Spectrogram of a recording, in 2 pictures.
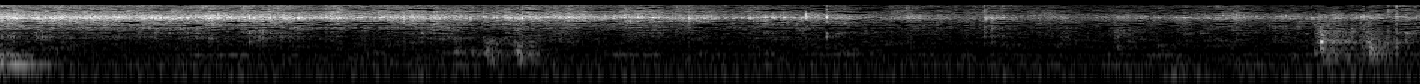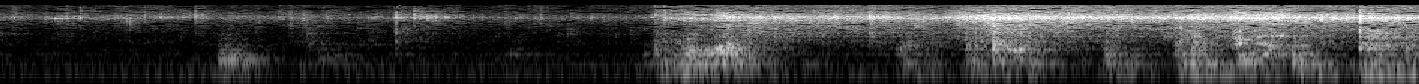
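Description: Rice sizzling in a hot pan with a metal spoon stirring it: quieter at first, while coconut oil is poured in from a bottle, then louder scraping and hissing of the stirring from about seven seconds in.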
